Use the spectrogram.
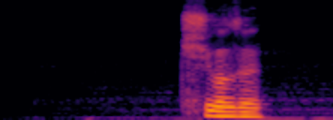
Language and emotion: Russian, angry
